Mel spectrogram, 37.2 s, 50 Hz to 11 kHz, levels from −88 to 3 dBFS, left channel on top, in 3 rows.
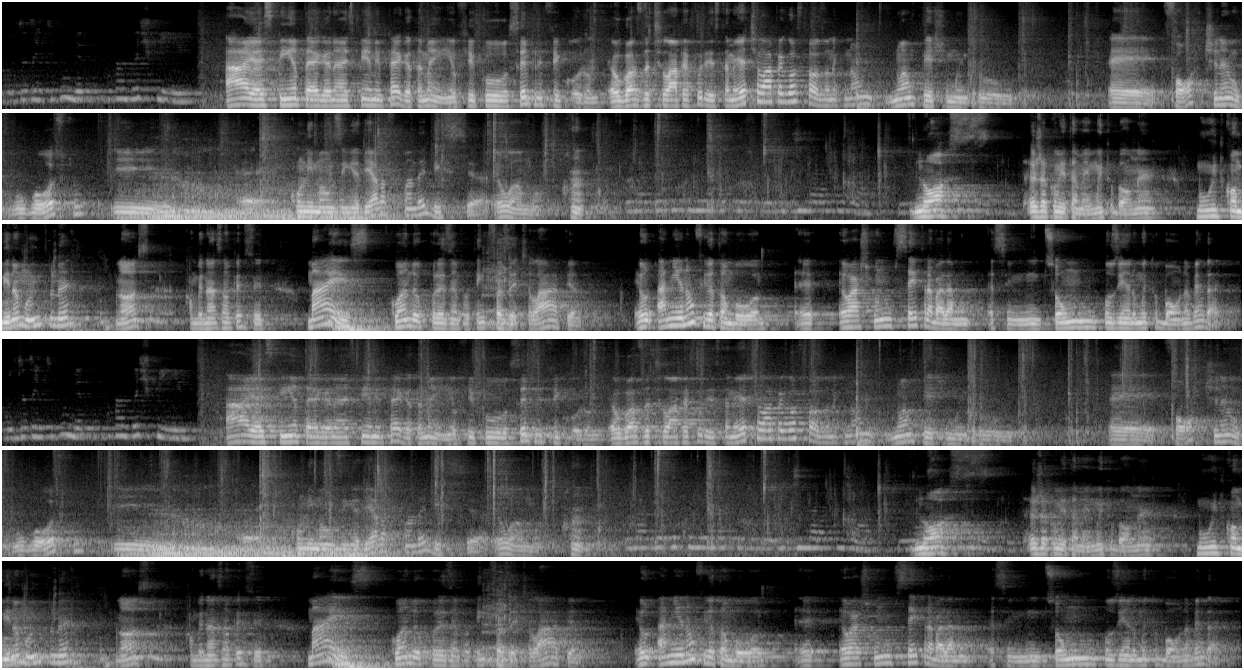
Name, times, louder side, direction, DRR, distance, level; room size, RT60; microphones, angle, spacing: voice 1, 0.0-1.9 5.2-5.7 14.1-14.5 18.6-22.6 24.7-25.2 26.1-26.5, right 1 dB, 40° right, 0 dB, 1.3 m, -38 dB
sound 1, 2.0-20.4, right 2 dB, 25° right, 1.1 m, -42 dB
voice 2, 2.2-5.4 5.7-10.2 11.1-13.2 13.5-14.2 14.8-17.8 18.1-18.3 21.5-22.0 22.6-24.0 24.4-25.6 25.9-26.2 26.7-28.4 28.7-30.6 31.1-32.4 32.7-37.0, left 4 dB, 50° left, 10 dB, 0.6 m, -22 dB
sound 2, 13.5-16.8 17.4-17.7 18.0-18.4 18.7-18.8 19.6-19.7 20.2-20.3 20.8-21.3 22.1-22.2 25.0-26.0 28.0-29.1 29.6-30.3, left 1 dB, 5° left, 0.7 m, -25 dB
12.5 x 12.5 x 8.9 m, 1.4 s
head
